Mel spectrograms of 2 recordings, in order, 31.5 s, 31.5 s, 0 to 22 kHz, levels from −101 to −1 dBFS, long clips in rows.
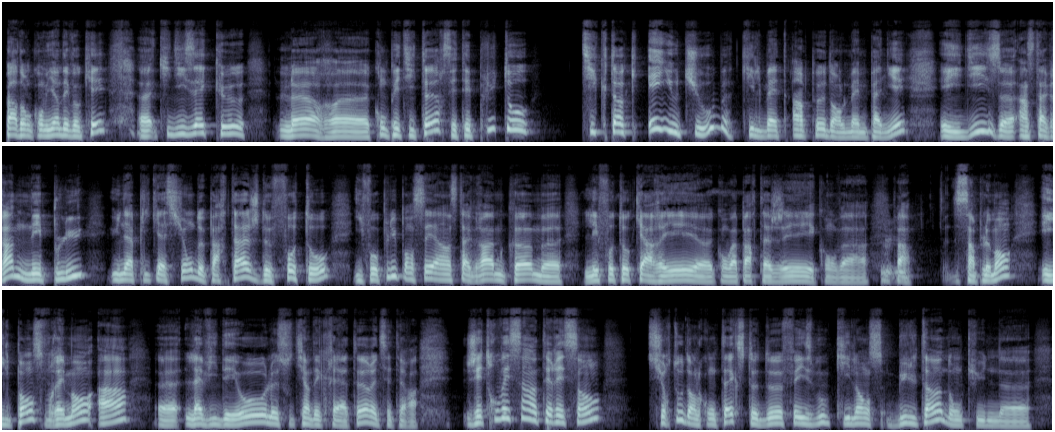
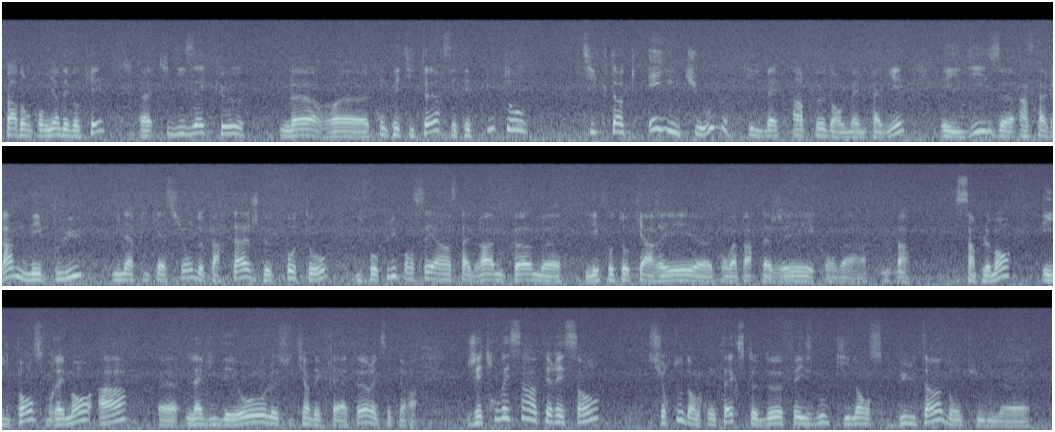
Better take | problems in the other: first | hiss; loud; throughout; 7 dB below the speech

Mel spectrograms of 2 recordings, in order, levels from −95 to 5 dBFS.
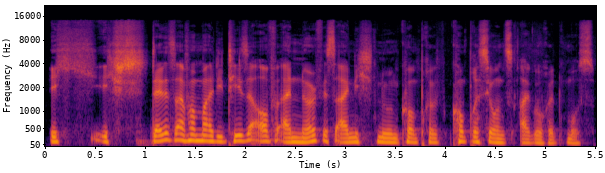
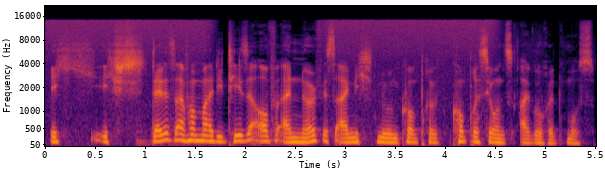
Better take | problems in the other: first | hiss; noticeable; until 1.5 s and from 3 to 4.5 s; 15 dB below the speech

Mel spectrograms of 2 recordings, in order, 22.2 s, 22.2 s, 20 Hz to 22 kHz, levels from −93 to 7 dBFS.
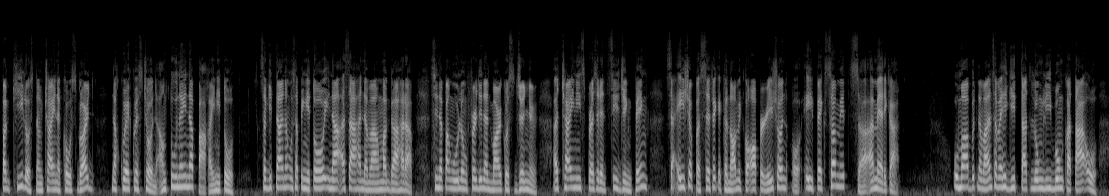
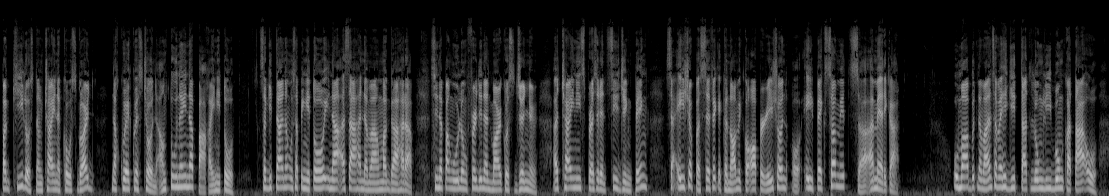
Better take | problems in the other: second | muffled; very slightly; fading above 3.5 kHz

